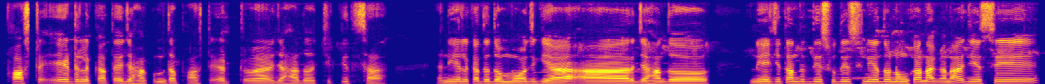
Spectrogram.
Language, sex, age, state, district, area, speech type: Santali, male, 30-45, West Bengal, Malda, rural, spontaneous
